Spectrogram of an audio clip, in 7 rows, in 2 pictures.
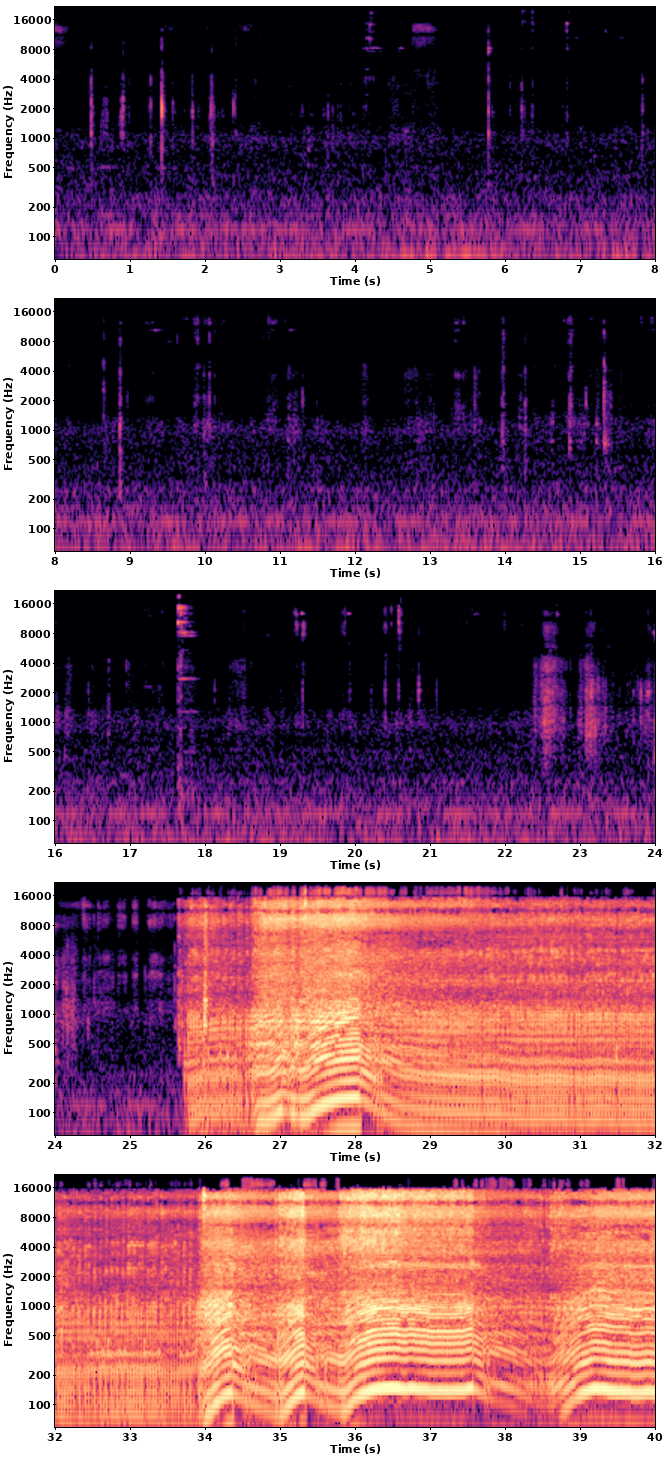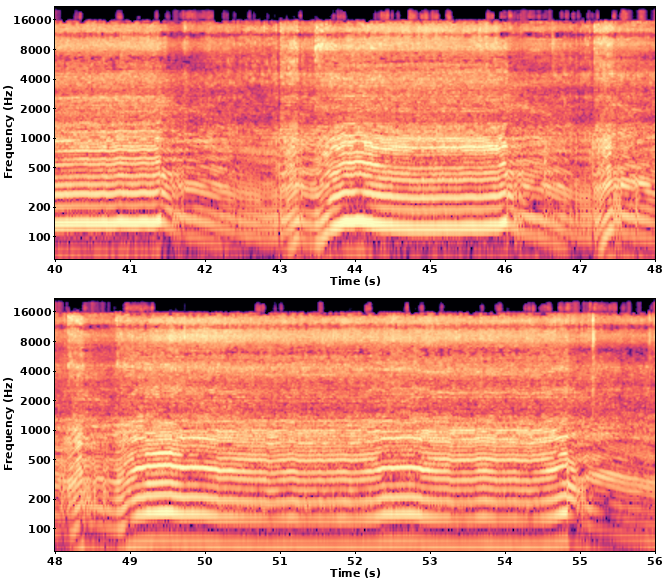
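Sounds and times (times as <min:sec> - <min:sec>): small petrol engine revving: 0:25.6 - 0:56.0.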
